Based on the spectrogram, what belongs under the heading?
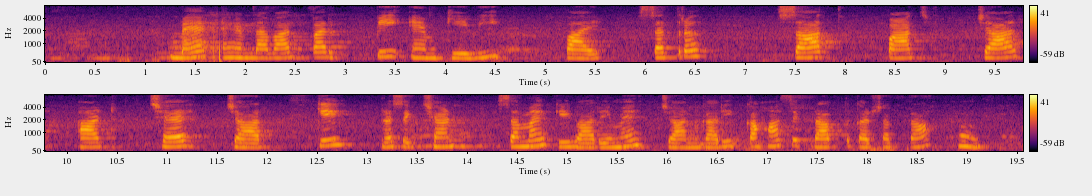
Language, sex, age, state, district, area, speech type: Hindi, female, 18-30, Madhya Pradesh, Narsinghpur, rural, read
